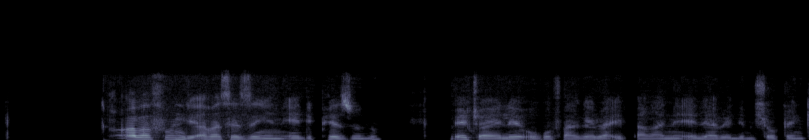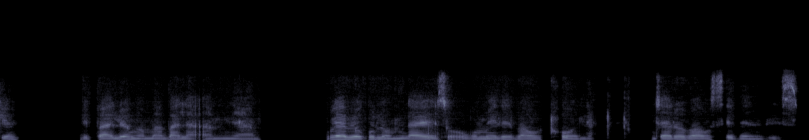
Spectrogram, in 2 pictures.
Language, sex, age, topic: North Ndebele, male, 36-49, education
